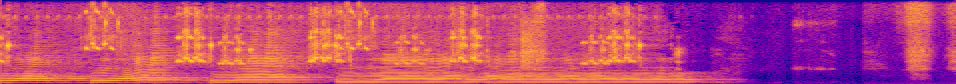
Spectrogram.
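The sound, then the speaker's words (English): Crickets chirping in quick rhythmic high-pitched pulses for about three and a half seconds over a steady low humming tone, then stopping and leaving near silence. “One is this. Those are crickets. Crickets, yeah.”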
